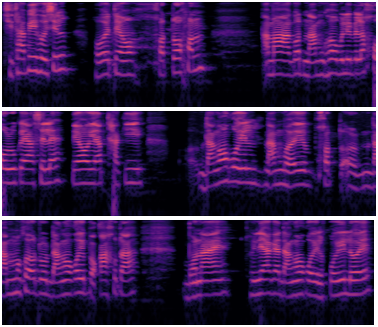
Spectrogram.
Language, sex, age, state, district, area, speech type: Assamese, female, 60+, Assam, Morigaon, rural, spontaneous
